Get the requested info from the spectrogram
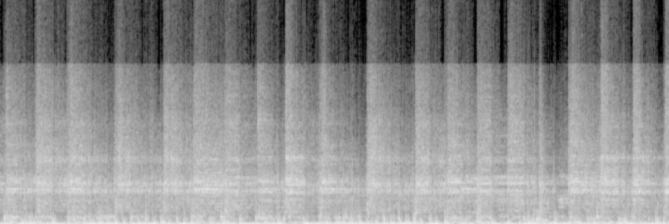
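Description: Drum kit played hard in a progressive metal song: a dense, driving kick drum under repeated cymbal crashes, loud throughout.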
